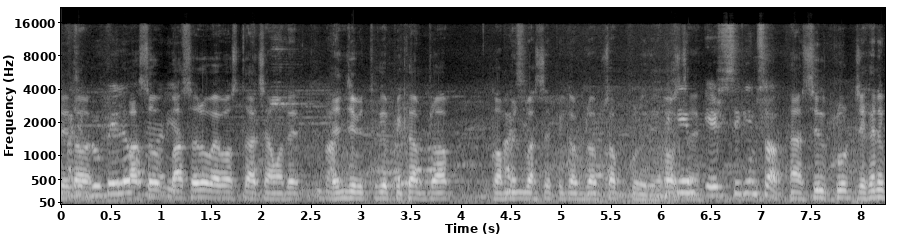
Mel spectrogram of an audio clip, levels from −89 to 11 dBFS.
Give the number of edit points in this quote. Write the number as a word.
one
